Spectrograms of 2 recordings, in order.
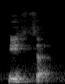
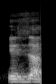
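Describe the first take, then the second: First: The middle consonant is a ts sound. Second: The middle consonant is a z sound. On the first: The speaker calls it right. "उनमें उसका उच्चारण हो रहा है स" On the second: The speaker calls it wrong. "पिज्जा नहीं"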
